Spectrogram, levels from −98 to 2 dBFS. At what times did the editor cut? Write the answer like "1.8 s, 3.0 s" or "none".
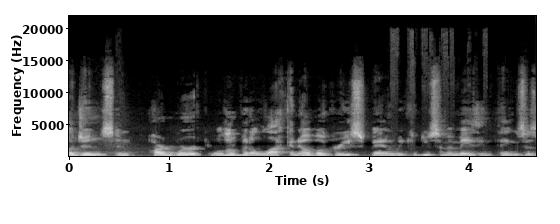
none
